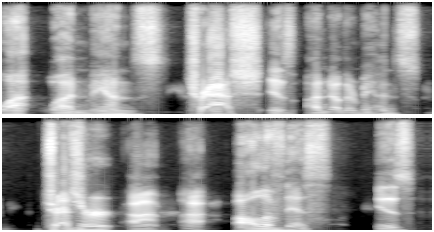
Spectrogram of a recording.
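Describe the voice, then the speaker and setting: A man's voice: mid-range voice, vocal fry, pushed and bright, dry recording, pitched above the performer's own voice, full character voice. A man voicing a flustered, proud, stammering male shopkeeper in a tabletop fantasy game. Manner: halting, stammering, indignant.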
